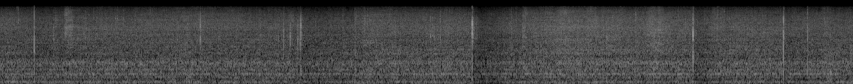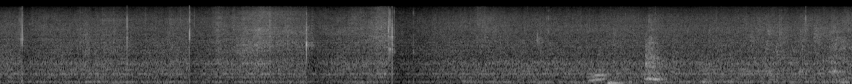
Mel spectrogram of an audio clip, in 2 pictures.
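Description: Broccoli stir-frying in a pot: a steady sizzle, with irregular sharp clicks of a spatula against the pot.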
